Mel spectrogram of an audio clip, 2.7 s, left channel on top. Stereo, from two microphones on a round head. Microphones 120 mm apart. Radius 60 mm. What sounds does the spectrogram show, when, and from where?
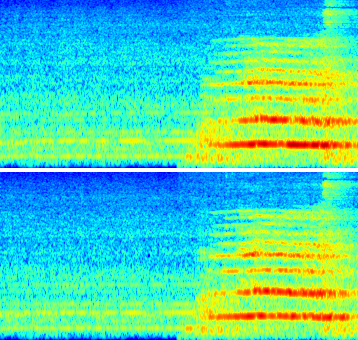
1.3 s a cat meowing: 85° right, 1.1 m; by 2.6 s 50° right (ahead or behind), 1.5 m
